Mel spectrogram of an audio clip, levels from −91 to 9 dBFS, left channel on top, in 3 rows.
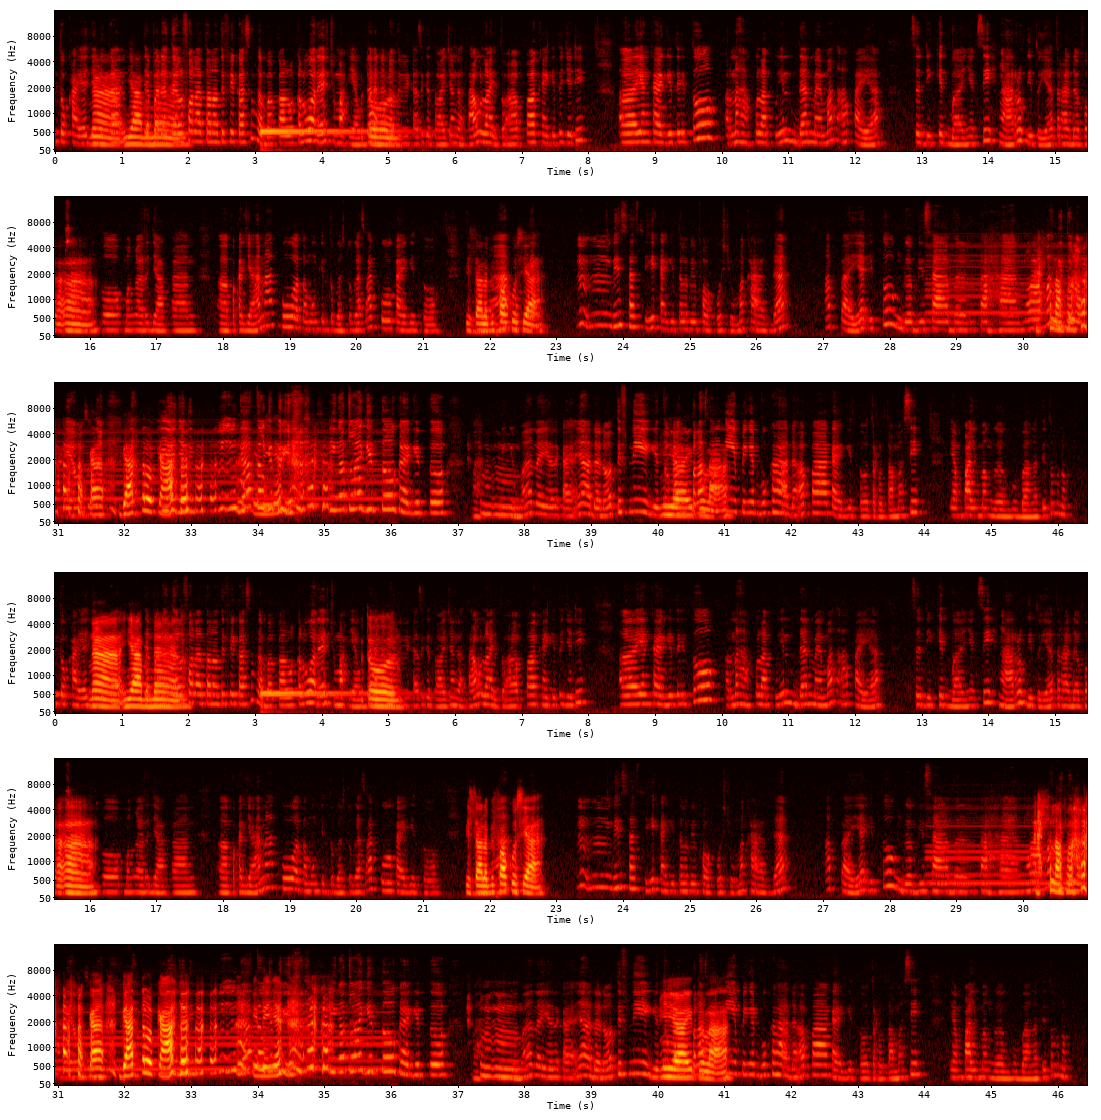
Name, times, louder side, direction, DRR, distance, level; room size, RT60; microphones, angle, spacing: voice 1, 0.0-1.1 1.3-12.4 12.9-22.8 23.3-26.5 27.0-31.7 32.1-32.2 32.5-33.1 33.4-34.8 35.1-43.9 44.4-46.1, left 1 dB, 80° left, 2.1 m, -43 dB
voice 2, 0.5-2.0 4.7-5.3 15.5-16.1 21.6-22.8 30.2-33.4 33.7-35.1 37.3-38.1 40.0-41.1, right 6 dB, 80° right, 0.5 m, -31 dB
sound 1, 3.1-5.3, left 3 dB, 25° left, 0.8 m, -38 dB
sound 2, 28.5-36.0, right 4 dB, 45° left, 5.1 m, -51 dB
10.5 x 5.5 x 3.7 m
head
